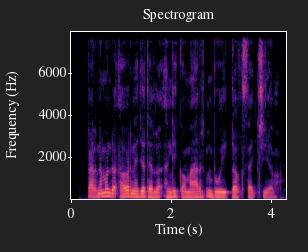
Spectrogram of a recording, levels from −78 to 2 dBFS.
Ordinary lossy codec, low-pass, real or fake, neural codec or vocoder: none; none; fake; codec, 16 kHz, 2 kbps, FunCodec, trained on Chinese and English, 25 frames a second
